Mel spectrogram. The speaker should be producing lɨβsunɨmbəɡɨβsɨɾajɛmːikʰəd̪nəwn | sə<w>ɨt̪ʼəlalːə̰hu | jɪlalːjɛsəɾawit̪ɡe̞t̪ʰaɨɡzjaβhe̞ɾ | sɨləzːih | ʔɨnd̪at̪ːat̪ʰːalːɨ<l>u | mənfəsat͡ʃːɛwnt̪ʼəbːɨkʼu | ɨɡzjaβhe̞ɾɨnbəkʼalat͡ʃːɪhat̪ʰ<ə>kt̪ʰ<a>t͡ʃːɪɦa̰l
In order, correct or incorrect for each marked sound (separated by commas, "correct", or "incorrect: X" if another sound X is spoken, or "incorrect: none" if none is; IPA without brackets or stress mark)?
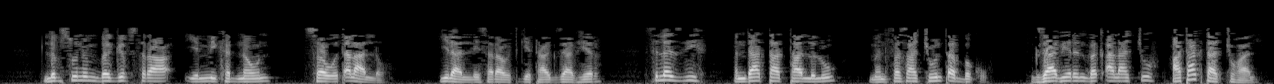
correct, correct, incorrect: a, correct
